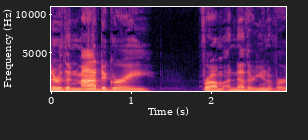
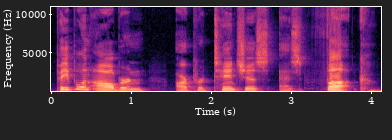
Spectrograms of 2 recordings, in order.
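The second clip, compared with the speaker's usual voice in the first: slow, loud announcer read; public service announcement; 4 dB louder, slower than usual. Shown as a demonstration. Announcing to the public in a slow announcer voice. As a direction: proclaim it like an official PSA. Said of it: "I'm gonna put out a public service announcement".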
